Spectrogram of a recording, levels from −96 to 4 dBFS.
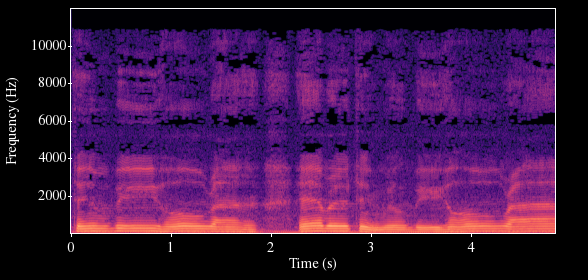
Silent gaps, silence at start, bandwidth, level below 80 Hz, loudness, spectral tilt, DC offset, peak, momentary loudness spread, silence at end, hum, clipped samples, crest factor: none; 0 s; 11 kHz; -38 dBFS; -21 LUFS; -7.5 dB/octave; under 0.1%; -6 dBFS; 4 LU; 0 s; 50 Hz at -40 dBFS; under 0.1%; 14 dB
